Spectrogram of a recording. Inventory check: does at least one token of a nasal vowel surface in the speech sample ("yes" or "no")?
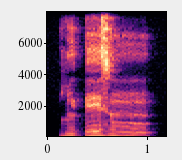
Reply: yes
